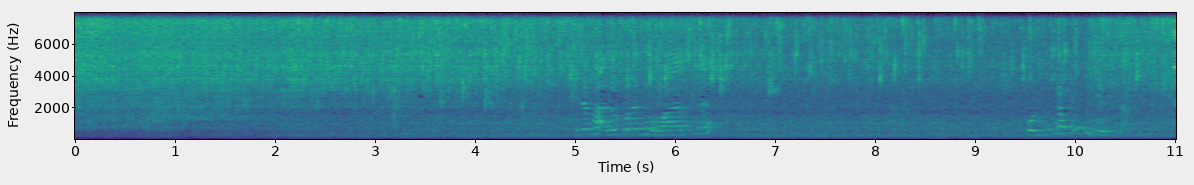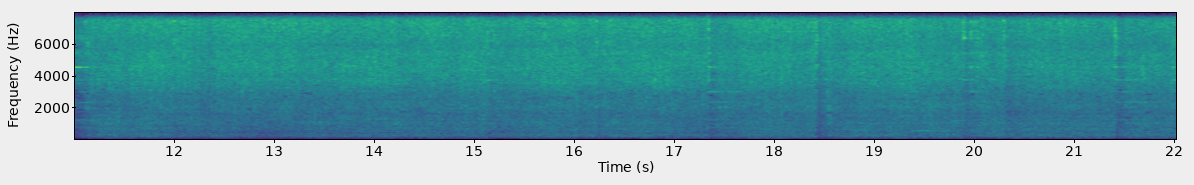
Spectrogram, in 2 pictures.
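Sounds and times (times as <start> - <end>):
vegetables sizzling in hot oil: 0.0 - 22.0.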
